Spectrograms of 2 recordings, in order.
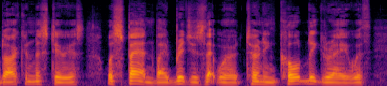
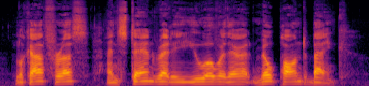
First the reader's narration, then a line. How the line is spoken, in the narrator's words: said Herbert cheerfully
